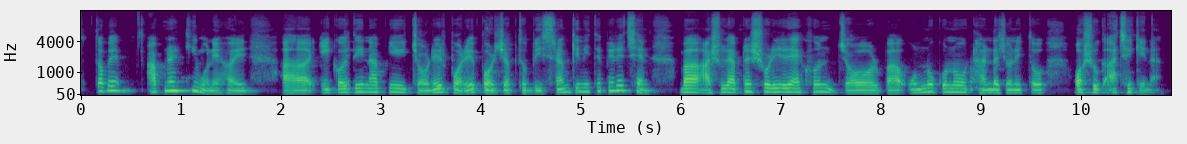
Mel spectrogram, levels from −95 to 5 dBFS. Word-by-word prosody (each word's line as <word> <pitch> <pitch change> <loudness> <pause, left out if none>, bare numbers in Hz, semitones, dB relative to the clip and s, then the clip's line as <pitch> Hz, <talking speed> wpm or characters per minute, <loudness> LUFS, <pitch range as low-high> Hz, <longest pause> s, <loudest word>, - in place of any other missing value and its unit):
তবে 195 +3 +3 0.4
আপনার 195 0 +5
কি 200 - -2
মনে 100 0 -1
হয়, 100 - -1 0.5
আ - - 0 0.4
এ - - +1
কয়দিন 145 +3 0
আপনি 150 +1 -6 0.2
জ্বরের 100 +9 +2
পরে, - - +2
পর্যাপ্ত - - +2 0.2
বিশ্রাম 115 +7 -1
কি 160 - -3
নিতে 165 +2 -4
পেরেছেন? 205 +2 +1 0.4
বা 145 - +8 0.2
আসলে 145 - -1
আপনার 165 +3 0
শরীরে 155 0 +3
এখন 160 0 -2 0.2
জ্বর 110 +1 +1
বা 105 - +1 0.2
অন্য 130 +4 0 0.2
কোন 150 -1 +1 0.2
ঠান্ডাজনিত 120 -1 0 0.5
অসুখ - - 0
আছে - - -1
কিনা? 80 -2 -8
145 Hz, 160 wpm, -24 LUFS, 115-160 Hz, 0.5 s, বা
